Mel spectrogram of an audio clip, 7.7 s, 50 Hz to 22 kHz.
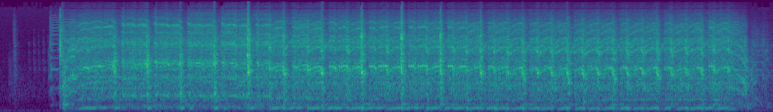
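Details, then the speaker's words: Case 1835C skid loader diesel with broken piston rings, cranked on 24 V without glow plugs: fast, even cranking about four pulses a second, never fires, starter ends up smoking. "Well, she definitely spins. I mean, I'm just gonna go until my batteries die or my starter gives up. That's the plan. Why won't you fire?"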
